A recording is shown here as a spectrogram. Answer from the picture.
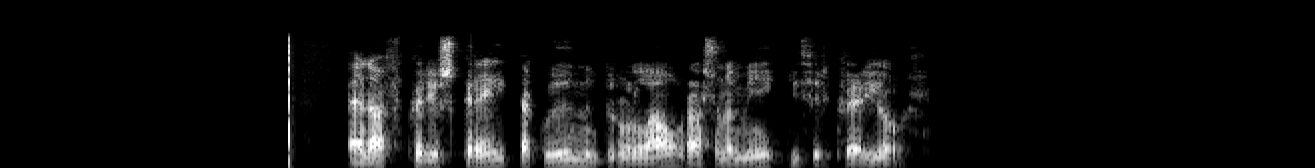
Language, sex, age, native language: Icelandic, male, 30-39, Icelandic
